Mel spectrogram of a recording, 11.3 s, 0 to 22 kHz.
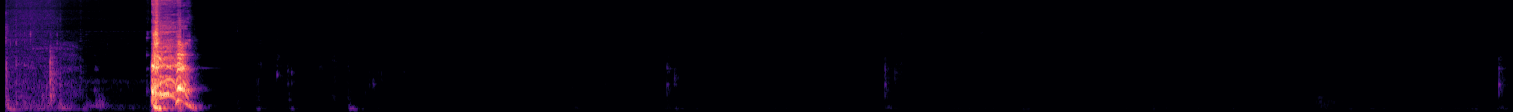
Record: {"cough_length": "11.3 s", "cough_amplitude": 32768, "cough_signal_mean_std_ratio": 0.12, "survey_phase": "beta (2021-08-13 to 2022-03-07)", "age": "65+", "gender": "Female", "wearing_mask": "No", "symptom_none": true, "symptom_onset": "12 days", "smoker_status": "Never smoked", "respiratory_condition_asthma": false, "respiratory_condition_other": false, "recruitment_source": "REACT", "submission_delay": "1 day", "covid_test_result": "Negative", "covid_test_method": "RT-qPCR"}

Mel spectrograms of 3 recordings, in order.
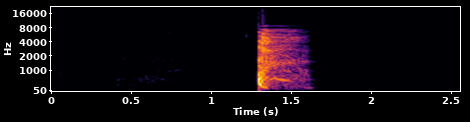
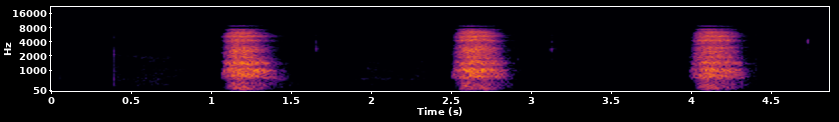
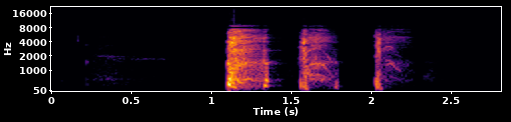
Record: {"cough_length": "2.6 s", "cough_amplitude": 32768, "cough_signal_mean_std_ratio": 0.18, "exhalation_length": "4.9 s", "exhalation_amplitude": 12459, "exhalation_signal_mean_std_ratio": 0.33, "three_cough_length": "2.8 s", "three_cough_amplitude": 32768, "three_cough_signal_mean_std_ratio": 0.25, "survey_phase": "beta (2021-08-13 to 2022-03-07)", "age": "18-44", "gender": "Female", "wearing_mask": "No", "symptom_none": true, "smoker_status": "Never smoked", "respiratory_condition_asthma": false, "respiratory_condition_other": false, "recruitment_source": "REACT", "submission_delay": "0 days", "covid_test_result": "Negative", "covid_test_method": "RT-qPCR"}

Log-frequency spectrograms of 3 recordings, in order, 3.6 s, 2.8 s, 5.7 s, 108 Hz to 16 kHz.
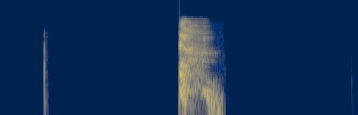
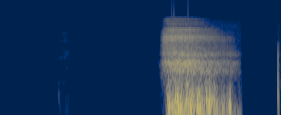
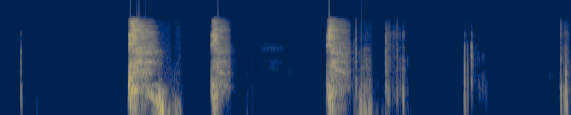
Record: {"cough_length": "3.6 s", "cough_amplitude": 25334, "cough_signal_mean_std_ratio": 0.21, "exhalation_length": "2.8 s", "exhalation_amplitude": 6367, "exhalation_signal_mean_std_ratio": 0.38, "three_cough_length": "5.7 s", "three_cough_amplitude": 14631, "three_cough_signal_mean_std_ratio": 0.26, "survey_phase": "beta (2021-08-13 to 2022-03-07)", "age": "18-44", "gender": "Female", "wearing_mask": "No", "symptom_cough_any": true, "symptom_runny_or_blocked_nose": true, "symptom_sore_throat": true, "symptom_onset": "4 days", "smoker_status": "Never smoked", "respiratory_condition_asthma": false, "respiratory_condition_other": false, "recruitment_source": "Test and Trace", "submission_delay": "2 days", "covid_test_result": "Positive", "covid_test_method": "RT-qPCR"}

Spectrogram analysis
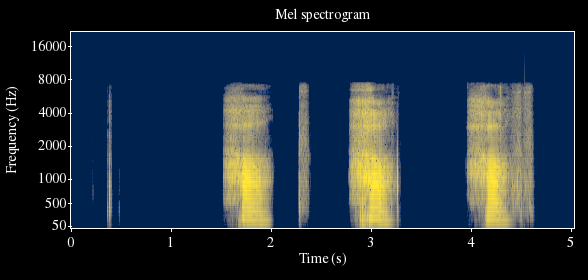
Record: {"exhalation_length": "5.0 s", "exhalation_amplitude": 28169, "exhalation_signal_mean_std_ratio": 0.32, "survey_phase": "beta (2021-08-13 to 2022-03-07)", "age": "45-64", "gender": "Female", "wearing_mask": "No", "symptom_cough_any": true, "symptom_runny_or_blocked_nose": true, "symptom_sore_throat": true, "symptom_fatigue": true, "symptom_fever_high_temperature": true, "symptom_headache": true, "symptom_onset": "2 days", "smoker_status": "Never smoked", "respiratory_condition_asthma": false, "respiratory_condition_other": false, "recruitment_source": "Test and Trace", "submission_delay": "1 day", "covid_test_result": "Positive", "covid_test_method": "RT-qPCR", "covid_ct_value": 19.9, "covid_ct_gene": "ORF1ab gene", "covid_ct_mean": 20.4, "covid_viral_load": "200000 copies/ml", "covid_viral_load_category": "Low viral load (10K-1M copies/ml)"}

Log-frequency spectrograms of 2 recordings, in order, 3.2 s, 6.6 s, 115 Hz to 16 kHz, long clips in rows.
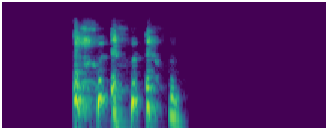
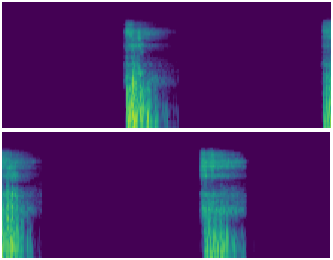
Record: {"cough_length": "3.2 s", "cough_amplitude": 30047, "cough_signal_mean_std_ratio": 0.3, "exhalation_length": "6.6 s", "exhalation_amplitude": 24748, "exhalation_signal_mean_std_ratio": 0.25, "survey_phase": "beta (2021-08-13 to 2022-03-07)", "age": "18-44", "gender": "Female", "wearing_mask": "No", "symptom_none": true, "smoker_status": "Never smoked", "respiratory_condition_asthma": false, "respiratory_condition_other": false, "recruitment_source": "REACT", "submission_delay": "3 days", "covid_test_result": "Negative", "covid_test_method": "RT-qPCR", "influenza_a_test_result": "Negative", "influenza_b_test_result": "Negative"}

